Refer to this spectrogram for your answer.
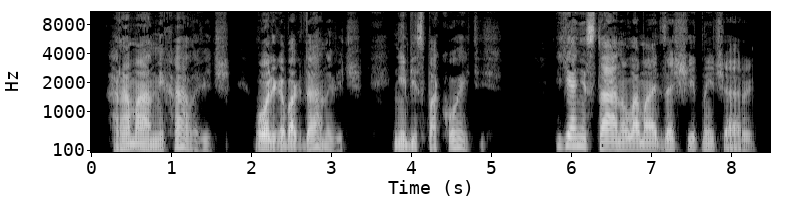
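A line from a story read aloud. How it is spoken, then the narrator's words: Soft. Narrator (Russian): произнес он мягко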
